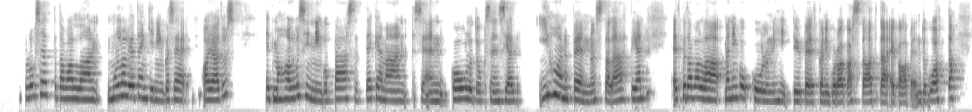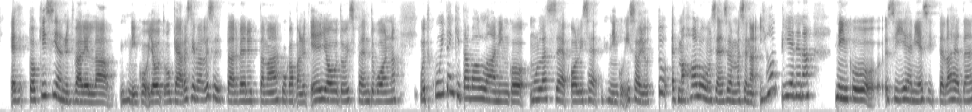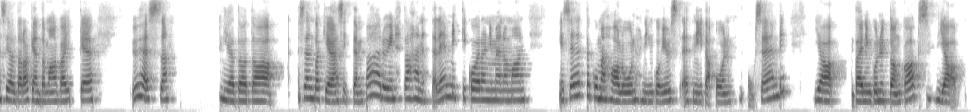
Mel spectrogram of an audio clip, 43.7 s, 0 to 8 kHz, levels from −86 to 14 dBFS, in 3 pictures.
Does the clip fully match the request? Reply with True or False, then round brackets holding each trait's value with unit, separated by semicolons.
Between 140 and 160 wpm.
True (150 wpm)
